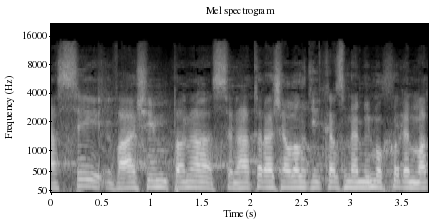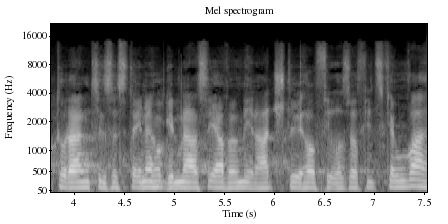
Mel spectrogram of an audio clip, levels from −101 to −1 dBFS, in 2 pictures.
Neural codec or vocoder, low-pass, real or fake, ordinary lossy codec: codec, 44.1 kHz, 2.6 kbps, SNAC; 14.4 kHz; fake; MP3, 64 kbps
